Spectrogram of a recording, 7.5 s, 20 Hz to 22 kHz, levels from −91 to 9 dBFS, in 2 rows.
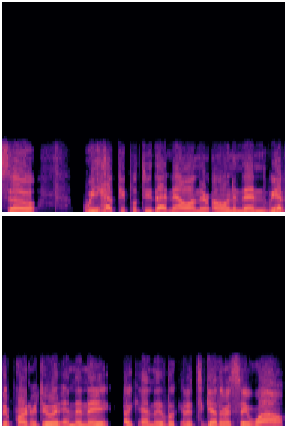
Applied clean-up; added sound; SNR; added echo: neural mask model Resemble Enhance denoiser.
